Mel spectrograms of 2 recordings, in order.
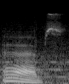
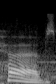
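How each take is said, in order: First: The word starts without an h sound. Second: The word starts with an h sound. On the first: The speaker calls it wrong. "America, you say you say herbs" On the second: The speaker calls it right. "Britain, we say herbs because there's a fucking H in it"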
